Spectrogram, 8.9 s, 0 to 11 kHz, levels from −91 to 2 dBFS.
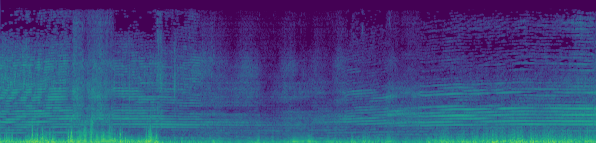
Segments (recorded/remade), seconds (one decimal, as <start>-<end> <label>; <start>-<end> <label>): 0.0-1.1 recorded; 1.1-1.7 remade; 1.7-3.0 recorded; 3.0-5.2 remade; 5.2-5.8 recorded; 5.8-6.3 remade; 6.3-8.9 recorded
